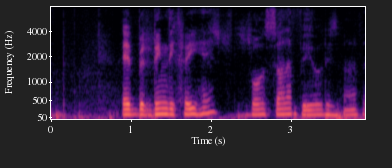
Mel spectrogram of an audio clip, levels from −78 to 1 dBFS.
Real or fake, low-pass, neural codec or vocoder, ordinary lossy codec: fake; none; codec, 16 kHz, 0.5 kbps, X-Codec, WavLM features, trained on Multilingual LibriSpeech; none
